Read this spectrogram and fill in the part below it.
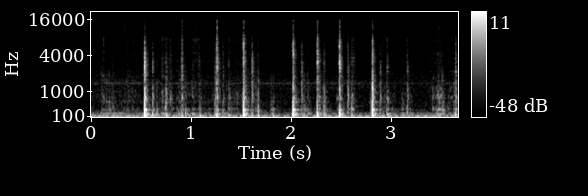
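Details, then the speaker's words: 2022 Kia EV6 rear side cabin pressure vent: light, irregular plastic taps and clicks as the flaps open and close against their frame with pressure; source of the tapping rattle, fixed by putting yarn between the flaps and contact points. "there's a vent for cabin pressure in the back of the car on the side and it has flaps on it and as pressure builds the flaps open and close and they sound like this"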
